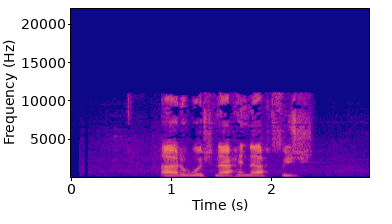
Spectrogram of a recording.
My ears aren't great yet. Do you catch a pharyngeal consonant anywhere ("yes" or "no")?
yes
